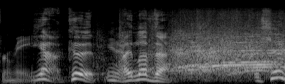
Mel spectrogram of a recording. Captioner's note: cheers and applause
